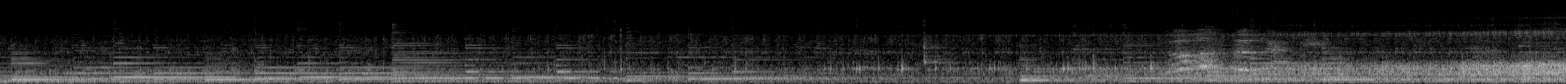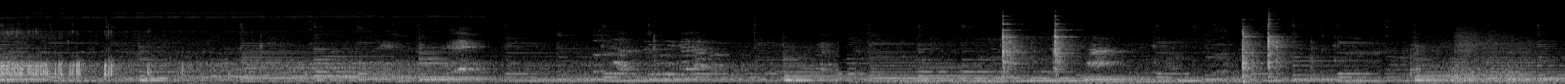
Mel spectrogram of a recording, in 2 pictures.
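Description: Background music throughout. Partway through, an Imusa electric espresso maker hisses for a few seconds as it brews coffee into its glass carafe, and near the end there are a few sharp glassy clinks.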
